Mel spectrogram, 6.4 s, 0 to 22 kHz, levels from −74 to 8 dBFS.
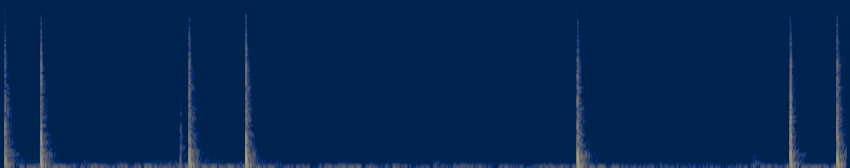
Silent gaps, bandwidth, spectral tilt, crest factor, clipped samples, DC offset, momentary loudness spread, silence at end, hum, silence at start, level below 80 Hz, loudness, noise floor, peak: none; 19 kHz; -5 dB/octave; 36 dB; under 0.1%; under 0.1%; 4 LU; 0.05 s; none; 0.05 s; -44 dBFS; -32 LUFS; -66 dBFS; 0 dBFS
